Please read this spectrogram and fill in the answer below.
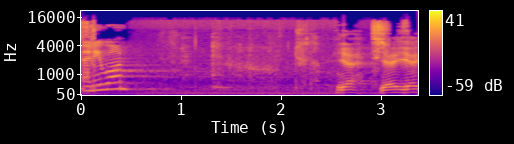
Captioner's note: light tapping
